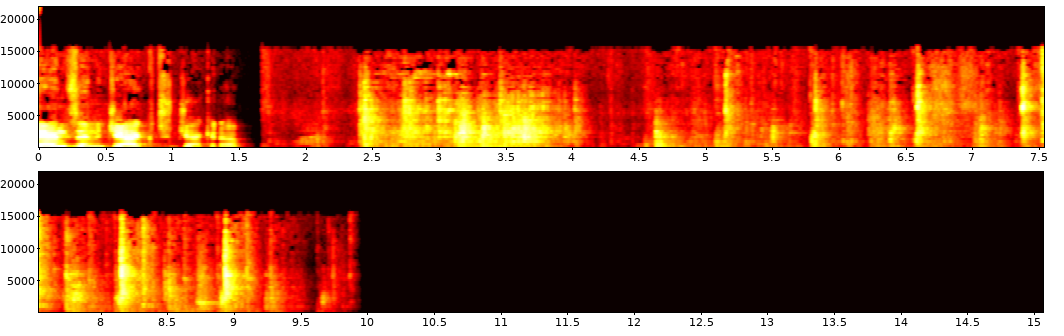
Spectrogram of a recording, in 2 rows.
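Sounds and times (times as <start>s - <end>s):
floor jack pumping knocks and clicks: 2.4s - 10.0s.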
